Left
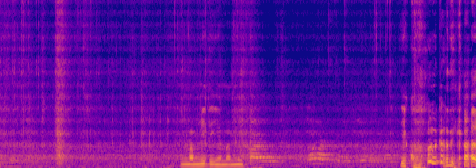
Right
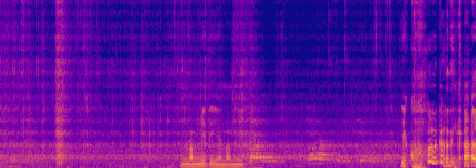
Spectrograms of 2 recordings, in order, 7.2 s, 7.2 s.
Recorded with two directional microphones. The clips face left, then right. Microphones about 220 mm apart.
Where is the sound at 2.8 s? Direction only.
20° left (ahead or behind).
